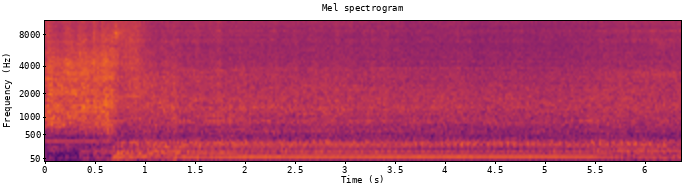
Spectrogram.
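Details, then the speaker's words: Big-turbo LS6 Volvo wagon, 650 whp, with a new 3.5-inch stainless exhaust using Vibrant and Borla mufflers: cold start after sitting several days, recorded indoors with some echo. Catches within a second and settles into a deep, even fast idle; healthy. "it's not super quiet but two things to keep in mind it's a cold start hasn't been started in a few days and we're inside so it's a little bit echoey i can feel the exhaust coming out of there which is awesome"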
